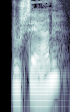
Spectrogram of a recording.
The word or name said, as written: lucerne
